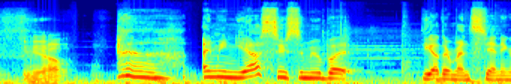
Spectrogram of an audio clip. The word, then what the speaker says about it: Susumu: Its current leader is Suzumu Nishiawa.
